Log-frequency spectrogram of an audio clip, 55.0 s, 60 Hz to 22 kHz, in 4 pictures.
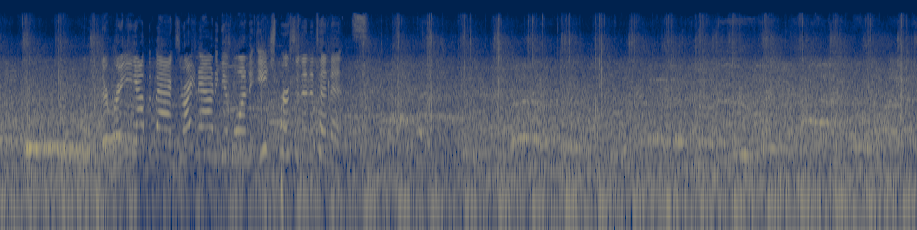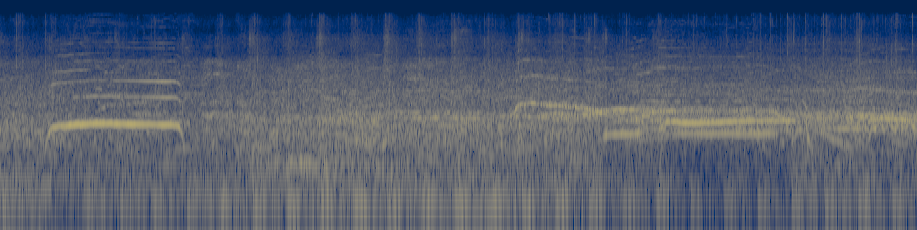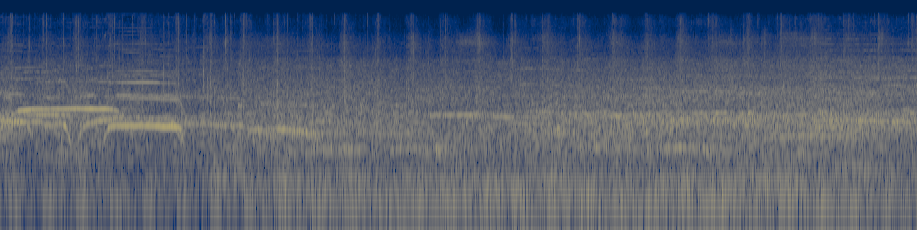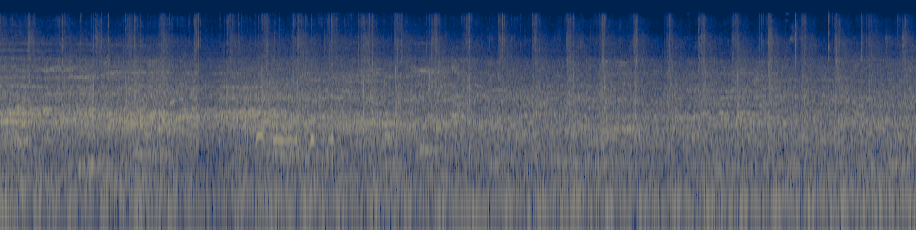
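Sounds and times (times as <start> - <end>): crowd cheering: 0.0 - 55.0.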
